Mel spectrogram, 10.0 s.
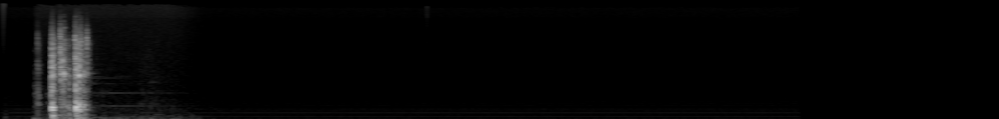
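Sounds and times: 
household telephones: 0.4 - 0.9.

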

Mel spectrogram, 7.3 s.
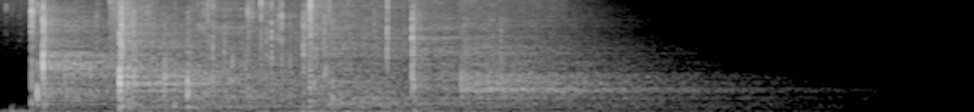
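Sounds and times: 
rocks: 0.0 - 4.3.

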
